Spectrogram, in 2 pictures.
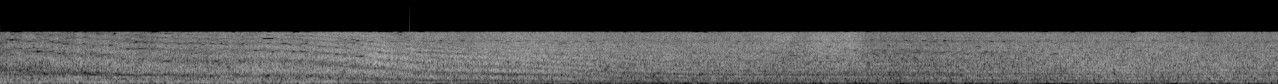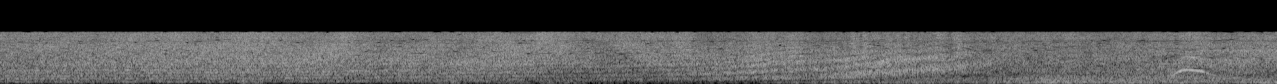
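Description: Zapata Flyboard Air's small jet turbines running at high power in a loud, steady jet noise. The tone sweeps slowly downward and then back up as the board flies past.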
